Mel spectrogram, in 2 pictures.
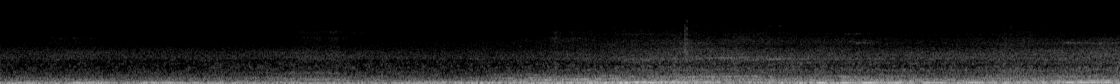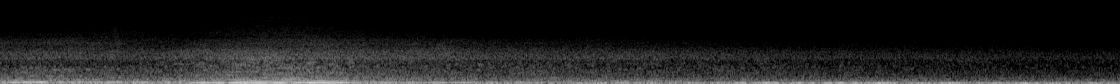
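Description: Street traffic: cars driving past with a steady low rumble, one passing close and loudest about two-thirds of the way through.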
